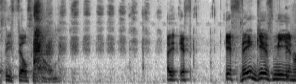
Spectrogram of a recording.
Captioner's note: laughing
